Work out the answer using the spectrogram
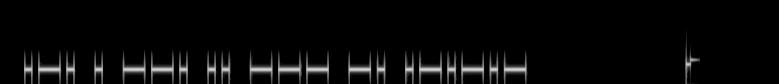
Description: Morse code, heard as a keyed tone, about 17 wpm, 700 Hz. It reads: REGION.
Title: Sentences from Top 1500 Words 17wpm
